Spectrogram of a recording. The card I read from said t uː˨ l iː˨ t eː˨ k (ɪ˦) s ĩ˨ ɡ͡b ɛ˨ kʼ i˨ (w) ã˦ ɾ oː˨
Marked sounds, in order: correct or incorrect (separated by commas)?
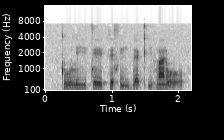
correct, incorrect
